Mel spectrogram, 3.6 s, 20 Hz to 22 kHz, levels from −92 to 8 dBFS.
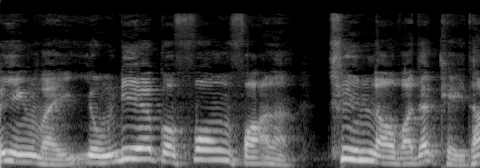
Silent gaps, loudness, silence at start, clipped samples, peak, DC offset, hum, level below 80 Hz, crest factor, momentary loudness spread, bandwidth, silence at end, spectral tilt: none; -20 LUFS; 0 s; under 0.1%; -8 dBFS; under 0.1%; none; -62 dBFS; 12 dB; 7 LU; 16 kHz; 0 s; -7 dB/octave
